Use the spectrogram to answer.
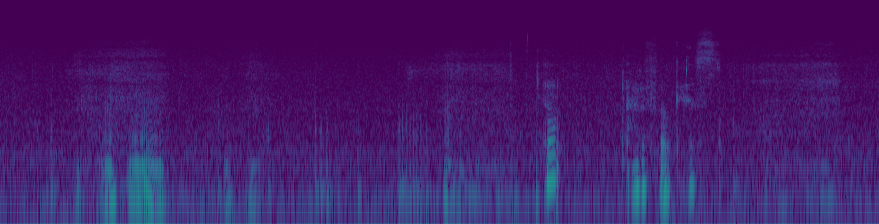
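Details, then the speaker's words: Snoring from a sleeping female Great Dane puppy who makes noises when petted: irregular low rumbling snorts and snoring breath noise, with faint room sounds. "If you pet her when she sleeps, she makes noises. Okay, of course she doesn't do it for the camera, but oh, there it is."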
